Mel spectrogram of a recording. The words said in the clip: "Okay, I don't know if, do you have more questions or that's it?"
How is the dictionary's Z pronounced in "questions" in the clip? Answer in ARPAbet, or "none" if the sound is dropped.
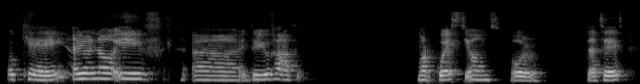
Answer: S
